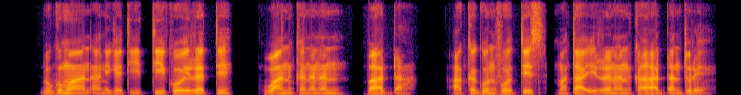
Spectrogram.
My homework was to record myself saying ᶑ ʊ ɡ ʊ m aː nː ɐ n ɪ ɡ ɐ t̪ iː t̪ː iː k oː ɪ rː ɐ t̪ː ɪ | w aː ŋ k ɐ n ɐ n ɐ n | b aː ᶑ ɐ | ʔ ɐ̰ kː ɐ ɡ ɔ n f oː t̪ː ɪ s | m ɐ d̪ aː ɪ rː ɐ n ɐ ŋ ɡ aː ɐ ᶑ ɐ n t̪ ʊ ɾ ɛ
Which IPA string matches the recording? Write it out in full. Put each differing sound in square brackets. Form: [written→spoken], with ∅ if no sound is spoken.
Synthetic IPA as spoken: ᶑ ʊ ɡ ʊ m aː [nː→n] ɐ n ɪ ɡ ɐ t̪ iː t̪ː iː k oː ɪ rː ɐ t̪ː ɪ | w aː ŋ k ɐ n ɐ n ɐ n | b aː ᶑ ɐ | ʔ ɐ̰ kː ɐ ɡ ɔ n f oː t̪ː ɪ s | m ɐ [d̪→t̪] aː ɪ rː ɐ n ɐ ŋ [ɡ→k] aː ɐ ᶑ ɐ n t̪ ʊ ɾ ɛ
